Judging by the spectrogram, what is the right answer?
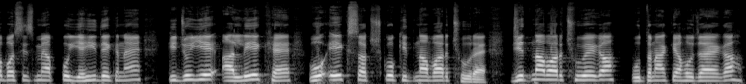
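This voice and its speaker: A man's voice: high-pitched, clear, resonant tone, no echo, studio quality. A man teaching a class 10 math lesson, explaining each step patiently and repeating key points, calling his students "babu".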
